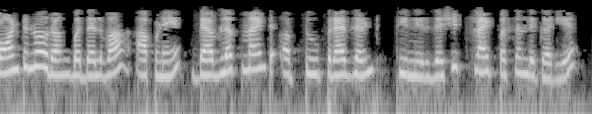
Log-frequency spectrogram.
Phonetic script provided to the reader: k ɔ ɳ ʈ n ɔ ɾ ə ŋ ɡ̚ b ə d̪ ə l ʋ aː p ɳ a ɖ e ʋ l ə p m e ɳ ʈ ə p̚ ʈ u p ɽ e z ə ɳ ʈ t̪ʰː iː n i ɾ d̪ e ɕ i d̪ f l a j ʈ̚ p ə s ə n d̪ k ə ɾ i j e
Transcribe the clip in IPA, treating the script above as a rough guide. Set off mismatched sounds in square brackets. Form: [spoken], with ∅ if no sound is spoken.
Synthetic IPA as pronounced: k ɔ ɳ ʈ n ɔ ɾ ə ŋ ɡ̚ b ə d̪ ə l ʋ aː p ɳ [e] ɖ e ʋ l ə p m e ɳ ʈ ə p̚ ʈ u p [ɾ] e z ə ɳ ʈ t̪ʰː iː n i ɾ d̪ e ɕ i [t̪] f l a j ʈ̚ p ə s ə n d̪ k ə ɾ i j e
